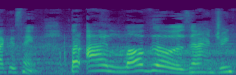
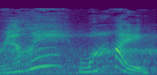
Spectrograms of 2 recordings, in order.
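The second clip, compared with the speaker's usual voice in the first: softer, high rising query; mock puzzlement; 4 semitones higher, 4 dB quieter, much slower than usual. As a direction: feign innocent surprise, sliding up then down. Director acts surprise at complaint.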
